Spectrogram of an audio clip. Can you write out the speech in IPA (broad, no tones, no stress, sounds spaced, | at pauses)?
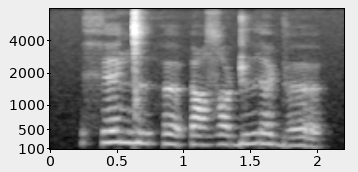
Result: x ɛ ŋ͡ǀ ɨ h œ ʔ ə zˤ œ ɖ ɨ ɾ ɜ ɖ œ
